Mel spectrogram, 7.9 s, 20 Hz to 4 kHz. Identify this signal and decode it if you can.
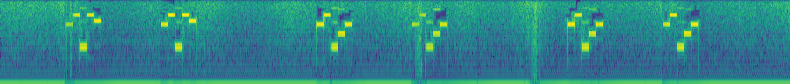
Five-tone selective call (ZVEI), heard as quick runs of five tones, tones of about 70 ms. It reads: 88119 88119 88158 88158 88158 88158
